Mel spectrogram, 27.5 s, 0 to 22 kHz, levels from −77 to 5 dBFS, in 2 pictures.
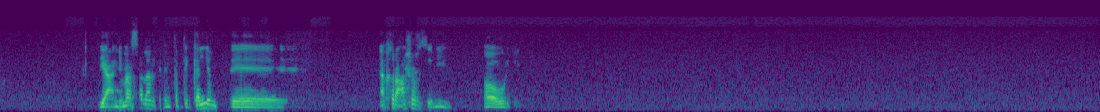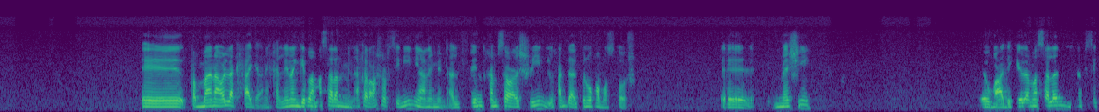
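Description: An echo canceller likely mistook the talker for loudspeaker echo while both sides spoke, causing speech suppressed in double talk. The speech briefly dips by roughly 5 to 15 dB at 1.22, 1.71, 2.54, 3.44, 4.73 and 17.71 s, then again from 25.95 s to the end.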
